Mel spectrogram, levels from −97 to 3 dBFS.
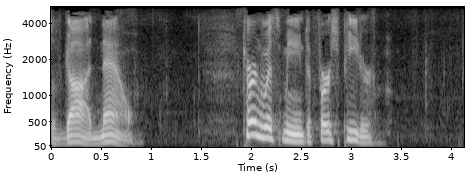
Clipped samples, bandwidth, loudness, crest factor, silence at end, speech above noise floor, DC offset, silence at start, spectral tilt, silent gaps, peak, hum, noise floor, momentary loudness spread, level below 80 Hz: under 0.1%; 5.4 kHz; -20 LUFS; 18 dB; 0.9 s; 40 dB; under 0.1%; 0 s; -8.5 dB/octave; none; -4 dBFS; none; -59 dBFS; 9 LU; -62 dBFS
